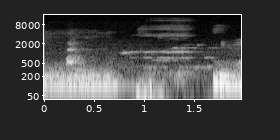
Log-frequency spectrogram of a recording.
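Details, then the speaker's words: Sleeping dog snoring in the corner of a quiet room: loud, low rumbling snores, two snore sounds. "I've got Reggie here although it's not actually Reggie snoring look this is re right it's not him snoring it's this one over here in the corner over there"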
